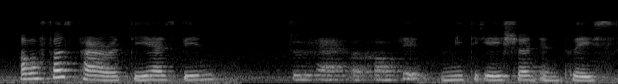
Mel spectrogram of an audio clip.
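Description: At 2.43 s the speech abruptly turns roomy and hollow, losing its low end and dropping about 5 dB, while background noise rises to roughly 30 dB below the speech. This is a switch to a distant microphone, likely because the close microphone's feed dropped out and a farther one took over. It ends just as suddenly at 4.15 s. A talker turning or stepping away would shift the tone gradually, not flip at two clean edges.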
